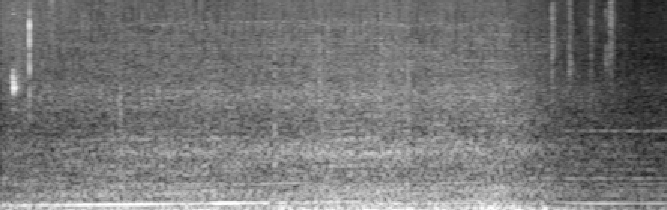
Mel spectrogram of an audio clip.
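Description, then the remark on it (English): A car rolls slowly through a trailer court, its engine a steady low rumble with a droning hum that holds at an even, moderate loudness for several seconds. No one speaks. “she had heard a car slowly cruising through her trailer court”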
